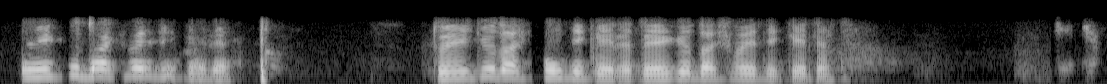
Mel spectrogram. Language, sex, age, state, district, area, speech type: Kashmiri, male, 30-45, Jammu and Kashmir, Baramulla, urban, conversation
